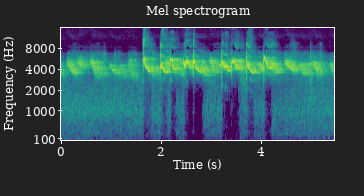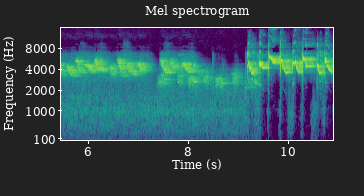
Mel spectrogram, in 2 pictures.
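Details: Puteh (white-eye) under training after Covid-19, 18 May 2020. A long, nearly unbroken high warble of quick sliding notes, dipping slightly lower near the end before a final bright, rapid flourish.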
